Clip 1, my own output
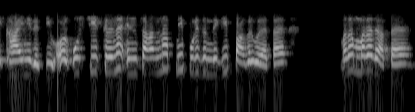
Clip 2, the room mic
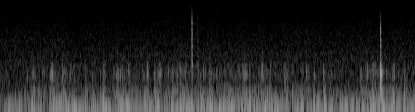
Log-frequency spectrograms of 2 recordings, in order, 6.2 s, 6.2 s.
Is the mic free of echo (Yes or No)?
Yes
